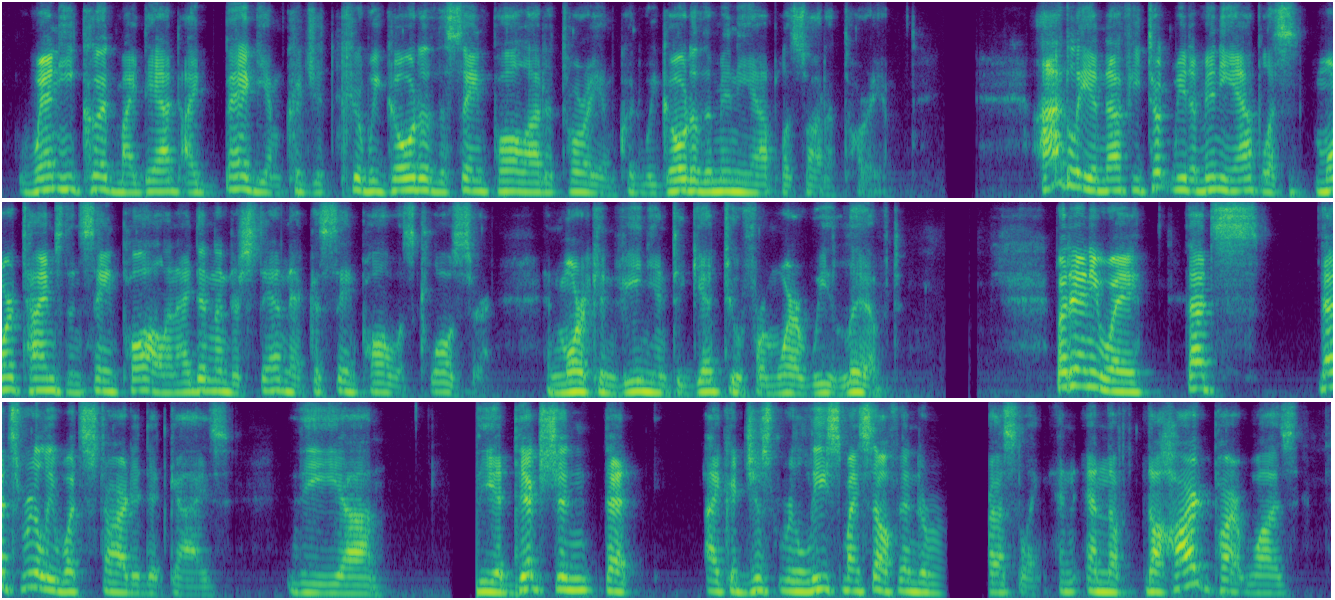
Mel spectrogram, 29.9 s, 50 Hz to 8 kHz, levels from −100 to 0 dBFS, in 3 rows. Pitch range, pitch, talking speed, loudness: 140-170 Hz, 150 Hz, 170 wpm, -19 LUFS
